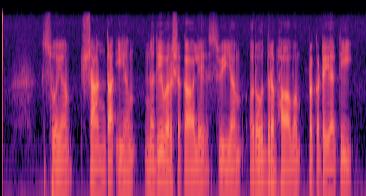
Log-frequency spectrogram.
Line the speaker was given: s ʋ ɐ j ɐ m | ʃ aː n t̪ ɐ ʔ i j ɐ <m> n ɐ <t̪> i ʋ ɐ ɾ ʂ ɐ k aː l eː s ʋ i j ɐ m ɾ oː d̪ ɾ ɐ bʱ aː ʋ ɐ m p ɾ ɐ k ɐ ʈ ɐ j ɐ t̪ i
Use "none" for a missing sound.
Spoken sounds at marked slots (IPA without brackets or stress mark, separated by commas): m, d̪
